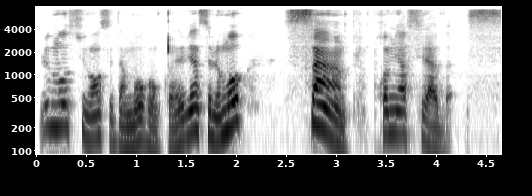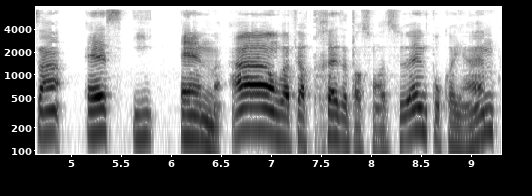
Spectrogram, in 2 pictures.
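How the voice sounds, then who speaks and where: A man teaching a spelling lesson to children, speaking slowly and carefully and spelling each word out letter by letter. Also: on the high side, sing-song, warm tone, lo-fi sound. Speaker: primary school teacher.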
